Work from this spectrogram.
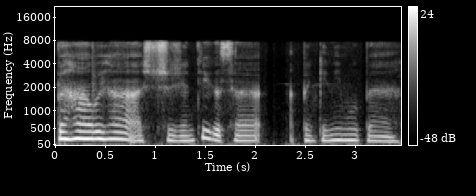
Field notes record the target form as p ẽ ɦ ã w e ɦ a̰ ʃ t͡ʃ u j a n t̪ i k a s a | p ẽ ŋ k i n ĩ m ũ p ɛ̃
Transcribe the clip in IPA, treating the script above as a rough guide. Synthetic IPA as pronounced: p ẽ ɦ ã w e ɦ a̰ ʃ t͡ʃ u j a n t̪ i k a s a | p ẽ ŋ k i n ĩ m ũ p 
